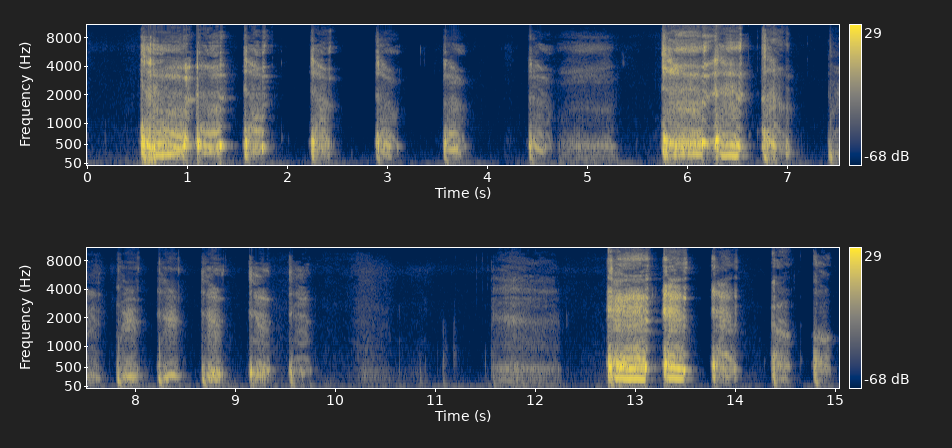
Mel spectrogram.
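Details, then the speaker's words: Adult coughing in bed: repeated bursts of coughing mixed with throat clearing, in clusters separated by brief pauses; no sneezing. "Yes. More coughing and sneezing. Well, no, not sneezing. Just coughing."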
